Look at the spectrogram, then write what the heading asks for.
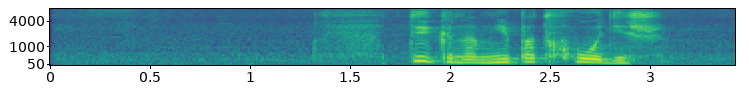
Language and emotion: Russian, angry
